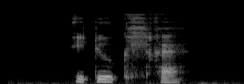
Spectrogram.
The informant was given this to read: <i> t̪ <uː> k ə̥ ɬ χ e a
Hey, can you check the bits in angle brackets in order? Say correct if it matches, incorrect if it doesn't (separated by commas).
correct, correct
